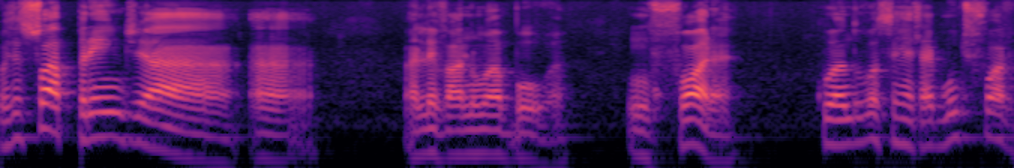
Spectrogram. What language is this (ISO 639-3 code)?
por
